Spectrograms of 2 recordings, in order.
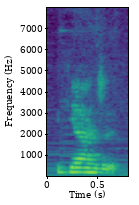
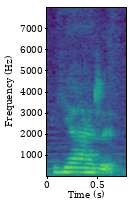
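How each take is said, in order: The two takes are said the same way.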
